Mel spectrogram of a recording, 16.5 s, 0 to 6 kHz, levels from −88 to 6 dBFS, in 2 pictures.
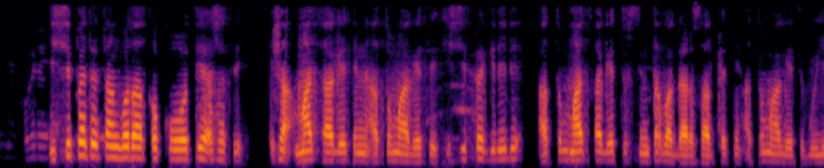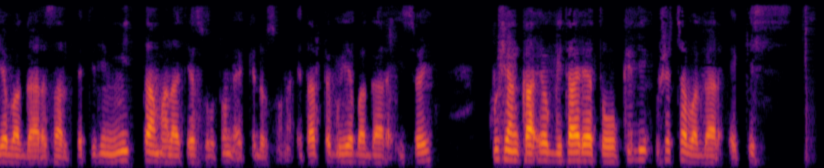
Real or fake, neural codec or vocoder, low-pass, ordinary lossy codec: fake; vocoder, 22.05 kHz, 80 mel bands, WaveNeXt; 5.4 kHz; AAC, 24 kbps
